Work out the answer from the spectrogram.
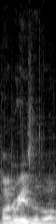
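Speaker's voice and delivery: dead-level deadpan, flat monotone, no inflection. Repeating a requested catchphrase on command, in flat monotone. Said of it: "Did I do it monotone enough?".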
